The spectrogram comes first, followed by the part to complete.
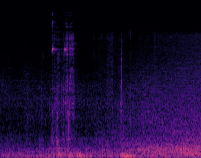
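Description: Metal lever handle and latch of a glazed French door clicking and rattling about a second in as the door is opened, followed by a low outdoor rumble that grows louder as the door swings open.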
